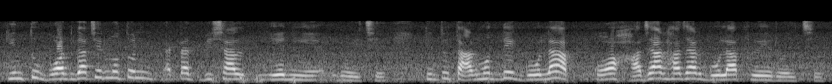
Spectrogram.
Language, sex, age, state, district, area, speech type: Bengali, female, 60+, West Bengal, Kolkata, urban, spontaneous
